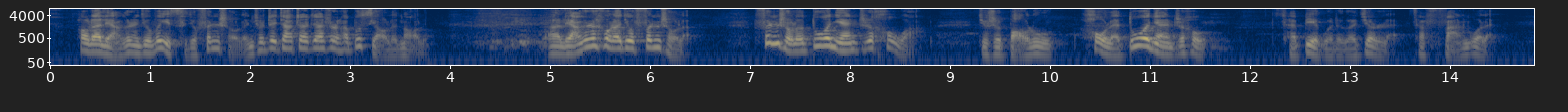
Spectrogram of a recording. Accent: China; 我们中国人说的什么叫情义两难全啊

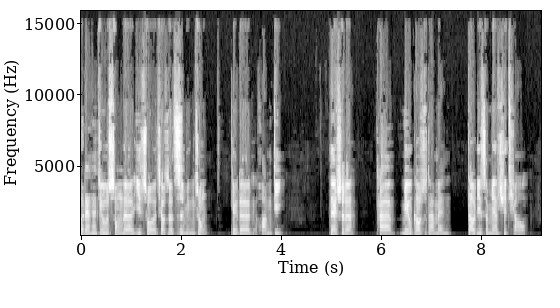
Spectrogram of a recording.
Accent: China; 因为毕竟我们中国人是以士为主，士农工商

